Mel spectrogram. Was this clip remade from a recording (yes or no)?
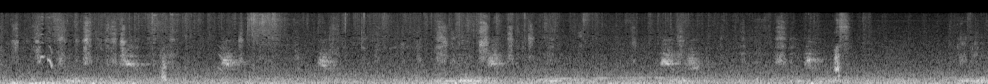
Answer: no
